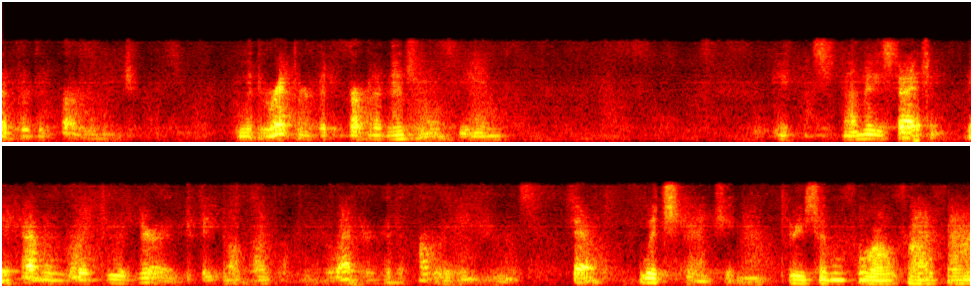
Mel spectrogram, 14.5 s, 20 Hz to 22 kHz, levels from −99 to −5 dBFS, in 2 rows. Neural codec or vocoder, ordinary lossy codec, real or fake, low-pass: codec, 44.1 kHz, 0.9 kbps, DAC; Opus, 16 kbps; fake; 7.2 kHz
